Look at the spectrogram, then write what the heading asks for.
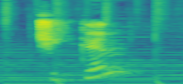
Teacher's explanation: When a nuclear rise begins, the author explains that there's often a step down in pitch. That means right before your pitch rises, your voice suddenly drops a little at the start of the nuclear syllable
